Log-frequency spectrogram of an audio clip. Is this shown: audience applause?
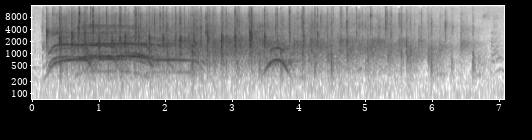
yes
